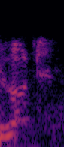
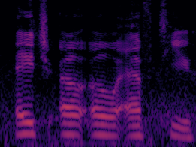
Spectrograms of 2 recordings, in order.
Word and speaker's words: Hooft: Van Hoot? Yep. Did I say it right? Hooft. H-O-O-F-T.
